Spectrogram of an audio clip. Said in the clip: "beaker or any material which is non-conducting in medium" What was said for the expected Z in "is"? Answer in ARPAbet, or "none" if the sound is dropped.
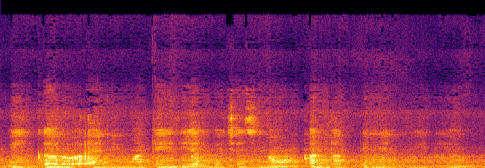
Z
